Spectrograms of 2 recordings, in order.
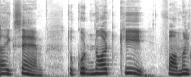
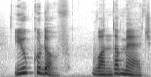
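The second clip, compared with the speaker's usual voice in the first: fast contracted speech; 2 semitones lower than usual. Showing the shortened spoken form in an english tutorial: fast contracted speech. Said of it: "इसी चीज़ को short करके".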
